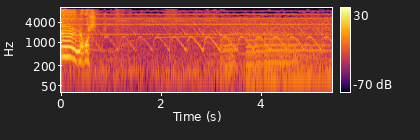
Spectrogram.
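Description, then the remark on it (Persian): A police siren wails in rapid, repeated up-and-down sweeps, steady, following a brief loud burst at the start, with a low engine rumble growing underneath; the police are in pursuit. “دنبالتن پلیس”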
